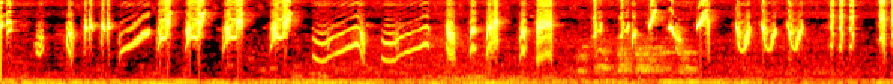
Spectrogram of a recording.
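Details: Long-tailed shrike song used as a lure for juvenile birds learning sounds: a rapid, varied stream of thin high notes, rising and falling whistled slurs and paired upward sweeps, over a soft low rumble.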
